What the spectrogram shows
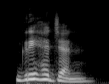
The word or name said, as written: गृह-जन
